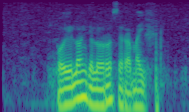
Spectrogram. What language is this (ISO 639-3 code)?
dav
